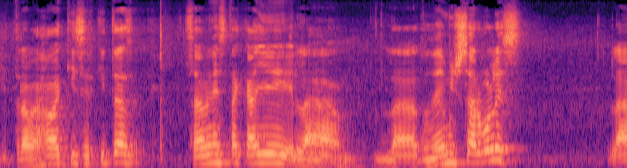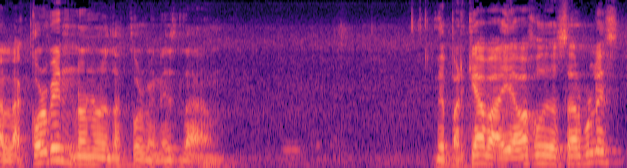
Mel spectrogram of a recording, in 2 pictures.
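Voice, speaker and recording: A man's voice: medium pitch, slight background noise. A middle-aged man, a pastor preaching a conversational sermon and often restarting his sentences.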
